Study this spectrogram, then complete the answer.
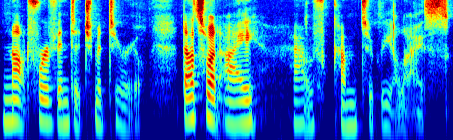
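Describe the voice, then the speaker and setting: The speaker is a middle-aged Dutch-accented woman from the Netherlands who hosts a live craft stream, talking with viewers in a leisurely, musing style with many ums. Her voice is lowish and her intonation fairly even.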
